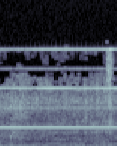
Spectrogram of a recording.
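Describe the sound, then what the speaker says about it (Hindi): Continuity buzzer of a multimeter testing pins on an audio-video socket for a CRT TV kit, a steady electronic tone sounding continuously and fairly loud throughout with no speech. "मैं आपको बजर की साउंड सुनाता हूँ"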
